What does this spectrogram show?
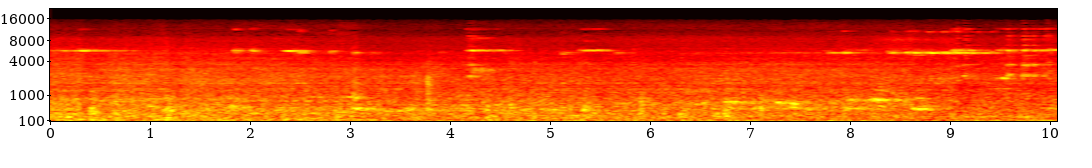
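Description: Heritage railway carriage running along the line: a steady rumble of wheels on rails with a high-pitched wheel squeal coming and going, more often near the end.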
